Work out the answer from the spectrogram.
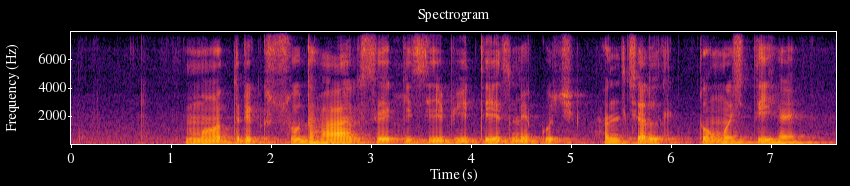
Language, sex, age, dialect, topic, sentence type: Hindi, male, 25-30, Hindustani Malvi Khadi Boli, banking, statement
